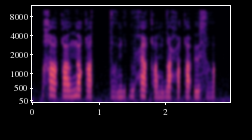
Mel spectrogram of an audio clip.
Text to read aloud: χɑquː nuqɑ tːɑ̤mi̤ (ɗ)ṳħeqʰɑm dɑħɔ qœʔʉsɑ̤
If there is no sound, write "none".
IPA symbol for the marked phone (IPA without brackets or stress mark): ɗ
